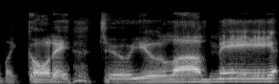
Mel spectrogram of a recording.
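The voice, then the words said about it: Imitates another person's voice. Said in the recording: “my Harvey Fierstein impression at 8 years old ... That's not bad, right? Like, that's not terrible.”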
